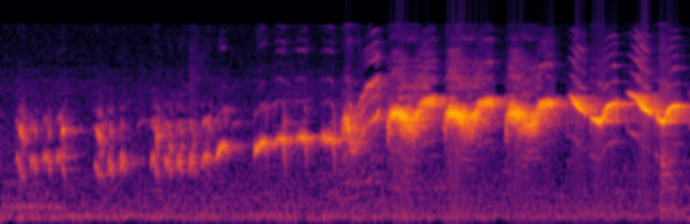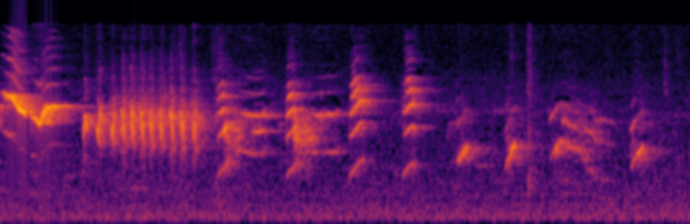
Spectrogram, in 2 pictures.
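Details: Chinese hwamei (wambi mandarin) singing actively: soft paired chirps open, then a loud run of rapid rising-falling whistled notes, followed by varied sharp slurred phrases with brief pauses.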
